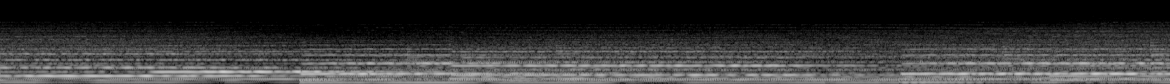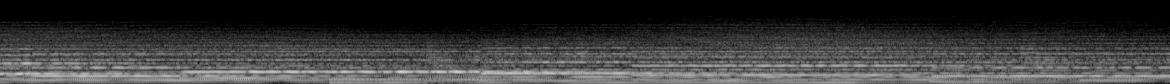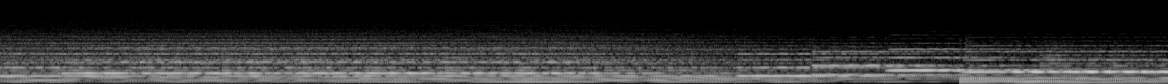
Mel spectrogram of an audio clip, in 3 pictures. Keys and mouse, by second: 0.3 middle click, 0.5 shift+middle click, 1.2 Tab, 2.3 3, 2.7 shift+click, 3.2 click, 5.0 e, 6.4 click, 6.7 s, 7.4 Escape, 8.0 click, 9.0 s, 14.0 Tab, 14.2 click, 14.5 middle click, 14.9 click, 15.3 Tab, 15.5 middle click, 16.1 shift+middle click, 16.3 middle click, 18.9 e, 20.2 s, 22.0 click, 22.2 Tab, 22.3 click, 22.5 middle click, 23.1 middle click, 24.2 shift+middle click, 24.7 middle click, 25.2 shift+middle click, 25.4 middle click, 26.1 shift+middle click, 27.2 shift+middle click, 27.9 shift+middle click, 28.3 shift+middle click, 29.6 click, 30.1 click, 31.3 shift+middle click, 31.7 middle click, 32.5-35.0 drag.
